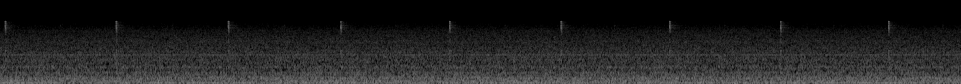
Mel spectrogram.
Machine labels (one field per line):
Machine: valve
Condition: abnormal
